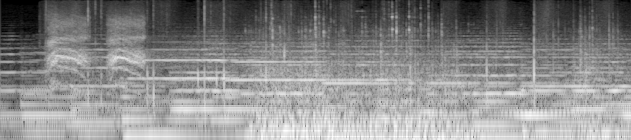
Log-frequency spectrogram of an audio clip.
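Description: Crow caws in a narrated fairy tale, two loud harsh calls close together at the start, followed by a dense clattering, rumbling bed of sound effects that continues to the end.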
